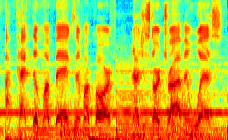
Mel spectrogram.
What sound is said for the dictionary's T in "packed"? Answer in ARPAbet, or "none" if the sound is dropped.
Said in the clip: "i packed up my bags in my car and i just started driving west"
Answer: T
